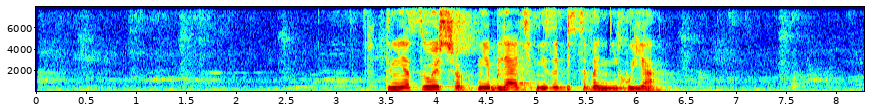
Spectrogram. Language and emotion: Russian, angry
